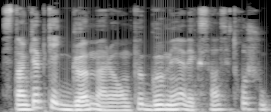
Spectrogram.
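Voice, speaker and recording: A woman with a somewhat low, husky voice reads tarot cards for her viewers. She talks in a loose, chatty way, full of fillers and little self-corrections. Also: brisk, warm tone. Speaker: tarot reader. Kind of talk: casual card-reading video.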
